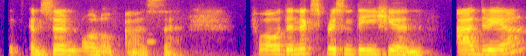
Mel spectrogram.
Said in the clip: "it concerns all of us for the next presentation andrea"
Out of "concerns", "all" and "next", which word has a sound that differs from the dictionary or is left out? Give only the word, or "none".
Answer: concerns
